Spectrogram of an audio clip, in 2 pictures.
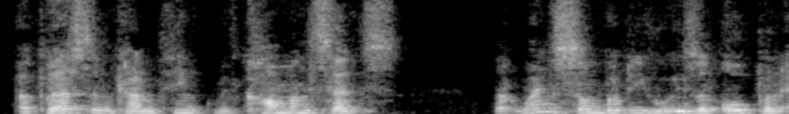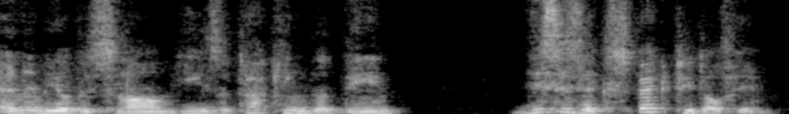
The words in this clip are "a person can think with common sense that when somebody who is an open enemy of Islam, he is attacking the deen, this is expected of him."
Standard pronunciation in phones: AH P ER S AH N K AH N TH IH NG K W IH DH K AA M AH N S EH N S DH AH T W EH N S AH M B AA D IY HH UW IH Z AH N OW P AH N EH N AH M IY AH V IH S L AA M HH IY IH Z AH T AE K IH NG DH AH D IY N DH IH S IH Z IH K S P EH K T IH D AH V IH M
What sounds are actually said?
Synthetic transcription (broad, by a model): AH P ER S AH N K AH N TH IH NG K W IH DH K AA M AH N S EH N S DH AH T W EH N S AH M B AA D IY HH UW IH Z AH N OW P AH N EH N AH M IY AH V IH S L AA M HH IY IH Z AH T AE K IH NG DH AH D IY N DH IH S IH Z IH K S P EH K T IH D AH V IH M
